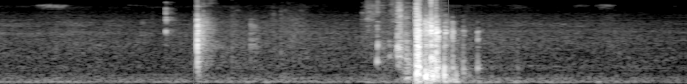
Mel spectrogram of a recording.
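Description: Playing cards slide and tap on a tabletop.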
